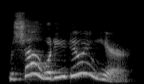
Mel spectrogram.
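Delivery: high, startled "what are you doing here"; surprised greeting. Retold or imitated. Colleague spots her at the event, surprised. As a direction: imitate a friend caught off guard.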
